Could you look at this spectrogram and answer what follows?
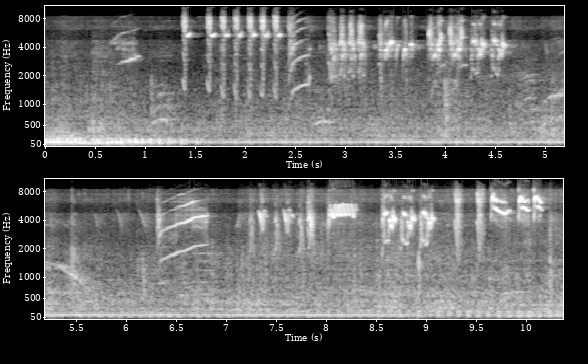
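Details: Red siskin classic song: rapid repeated high notes, rising slurred whistles and buzzy trills, ending in dense sparkling chirps; a low hum and rumble underneath.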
